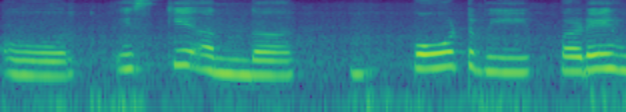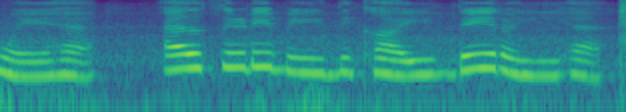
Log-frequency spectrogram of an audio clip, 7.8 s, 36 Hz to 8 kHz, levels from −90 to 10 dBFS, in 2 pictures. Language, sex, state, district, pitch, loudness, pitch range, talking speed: Hindi, female, Punjab, Fazilka, 245 Hz, -16 LUFS, 215-285 Hz, 105 wpm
